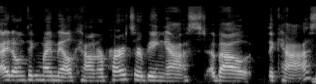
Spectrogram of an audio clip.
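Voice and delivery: ordinary talk

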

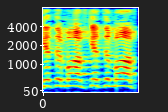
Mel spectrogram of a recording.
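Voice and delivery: frantic, high, loud yelling, losing control. Retelling how a wrestler freaked out in the ring: imitating someone yelling.

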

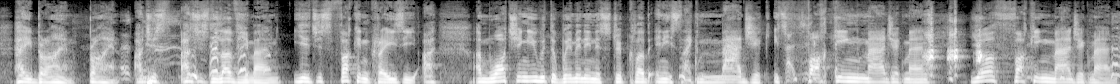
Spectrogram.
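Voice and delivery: bad put-on British accent, horribly done. Quoting a british man a friend brought along, horrible british accent. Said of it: "I'm going to do a horrible British accent".

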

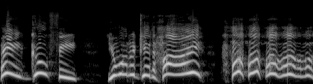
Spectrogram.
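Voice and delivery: deliberately bad, slow, high-pitched squeak. Imagining the comic as a cartoon, Mickey speaks to Goofy, bad Mickey Mouse voice. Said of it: "I am not good at Mickey Mouse".

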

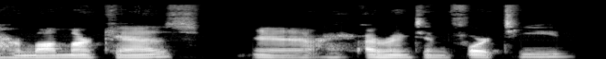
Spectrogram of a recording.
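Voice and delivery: whispering very low. Admitting the first player they ranked wrong: whispering really low. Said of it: "I'm gonna whisper just really low".

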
